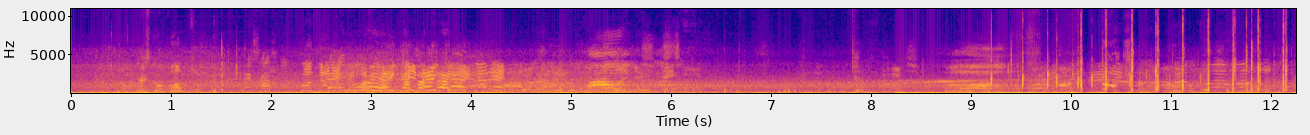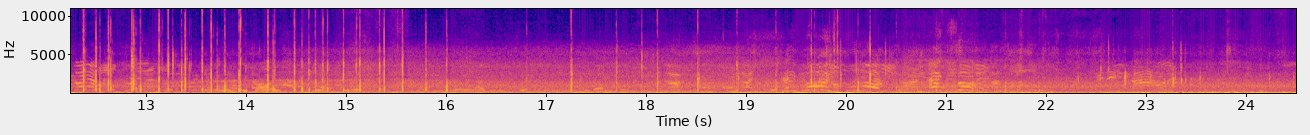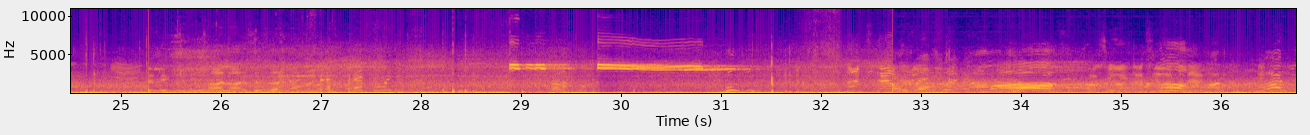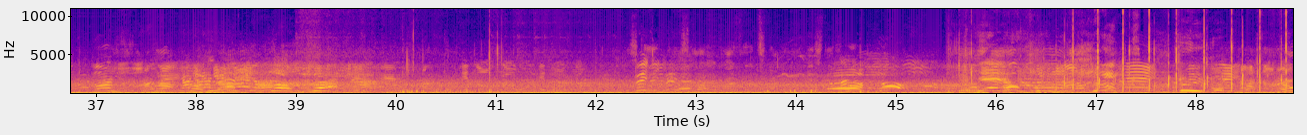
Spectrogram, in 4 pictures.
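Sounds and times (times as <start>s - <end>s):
players shouting and cheering: 0.4s - 6.7s, 7.4s - 48.9s
sharp handclaps: 9.2s - 16.1s, 46.6s - 48.9s
low rumble: 25.3s - 33.8s, 34.4s - 38.3s
referee's whistle blasts: 28.9s - 31.2s.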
